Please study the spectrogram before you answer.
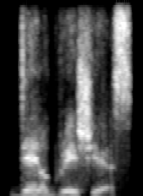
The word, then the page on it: Deo gratias: Indian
